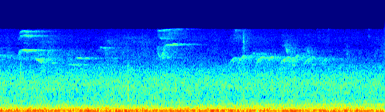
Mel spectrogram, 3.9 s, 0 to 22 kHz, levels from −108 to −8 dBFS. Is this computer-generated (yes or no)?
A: no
